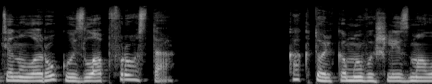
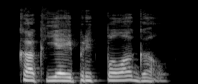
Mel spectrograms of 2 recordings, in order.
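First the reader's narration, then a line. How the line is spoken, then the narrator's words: Dragon growling. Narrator (Russian): прорычал дракон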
